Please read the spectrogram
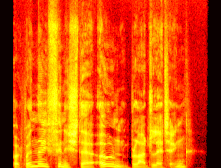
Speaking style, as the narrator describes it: continues James, his voice now rising

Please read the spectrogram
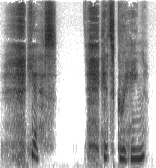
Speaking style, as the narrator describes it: moaned Anne

